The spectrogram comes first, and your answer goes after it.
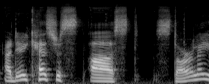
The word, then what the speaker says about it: Starly: did catch just asked starly is that how you say it yeah storyline keep thinking it's startly but uh yeah so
